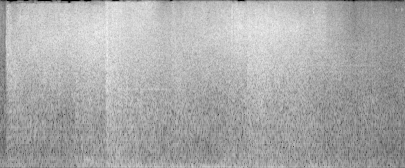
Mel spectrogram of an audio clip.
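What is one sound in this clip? Rock shards burst from the ground with a crash.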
